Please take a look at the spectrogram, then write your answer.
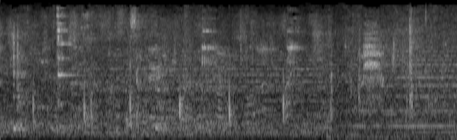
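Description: Champagne glasses clink together in a toast to fifteen years: several light, sharp chinks scattered through a busy room, with voices talking around them.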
